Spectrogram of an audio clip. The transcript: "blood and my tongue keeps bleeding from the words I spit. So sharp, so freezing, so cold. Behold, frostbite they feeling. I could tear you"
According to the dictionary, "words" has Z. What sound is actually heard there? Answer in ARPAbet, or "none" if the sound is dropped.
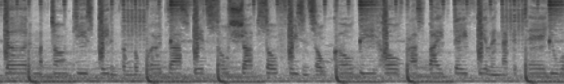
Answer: Z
